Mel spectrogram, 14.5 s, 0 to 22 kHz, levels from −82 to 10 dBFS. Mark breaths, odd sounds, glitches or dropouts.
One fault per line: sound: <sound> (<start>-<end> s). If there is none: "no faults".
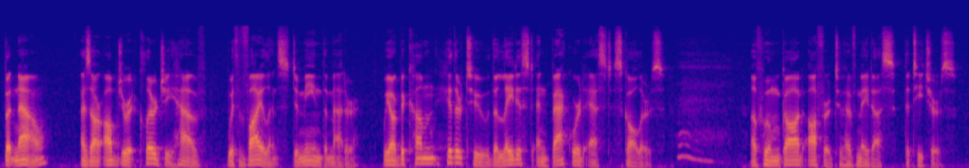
sound: sigh (10.1-11.0 s)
